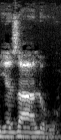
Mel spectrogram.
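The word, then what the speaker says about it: يَزَالُ: Okay, so this word, when there is a fatah here, this will sound like an alif, so this will become yazalu.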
